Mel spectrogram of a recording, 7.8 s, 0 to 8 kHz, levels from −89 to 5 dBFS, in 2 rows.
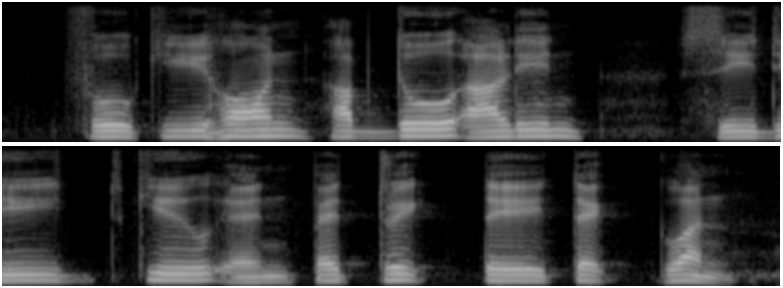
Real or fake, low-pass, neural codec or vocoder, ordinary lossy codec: real; 7.2 kHz; none; AAC, 48 kbps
